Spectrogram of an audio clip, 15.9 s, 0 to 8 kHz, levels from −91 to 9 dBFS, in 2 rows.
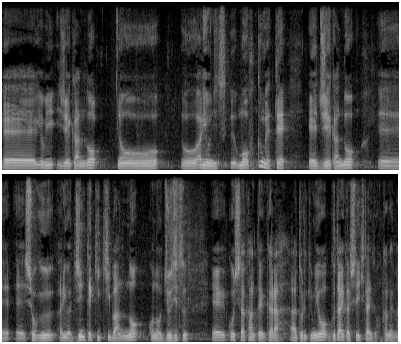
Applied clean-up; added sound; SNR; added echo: none; none; none; none.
